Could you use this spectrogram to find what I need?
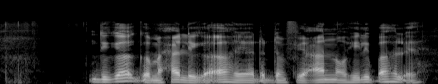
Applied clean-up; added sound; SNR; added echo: none; none; none; none.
